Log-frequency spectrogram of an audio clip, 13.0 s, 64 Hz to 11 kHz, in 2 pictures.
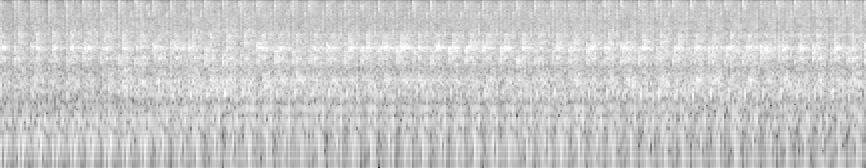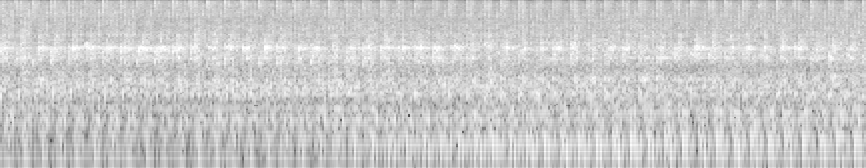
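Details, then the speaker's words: Kubota L-series two-cylinder diesel tractor (mid-70s) just started after repairing internal oil leak causing low oil pressure (camshaft aluminum plugs, per TSB), old oil still in, warming up; steady even clatter at idle, regular pulses, no misses or knocks; normal idle. "there we go sounds good it's a two-cylinder so it's got a weird kind of thought to it"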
